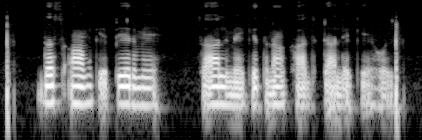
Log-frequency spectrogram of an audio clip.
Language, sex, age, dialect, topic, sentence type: Magahi, male, 46-50, Western, agriculture, question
